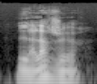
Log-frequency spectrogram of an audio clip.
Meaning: width
- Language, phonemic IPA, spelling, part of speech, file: French, /laʁ.ʒœʁ/, largeur, noun, Fr-largeur.ogg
